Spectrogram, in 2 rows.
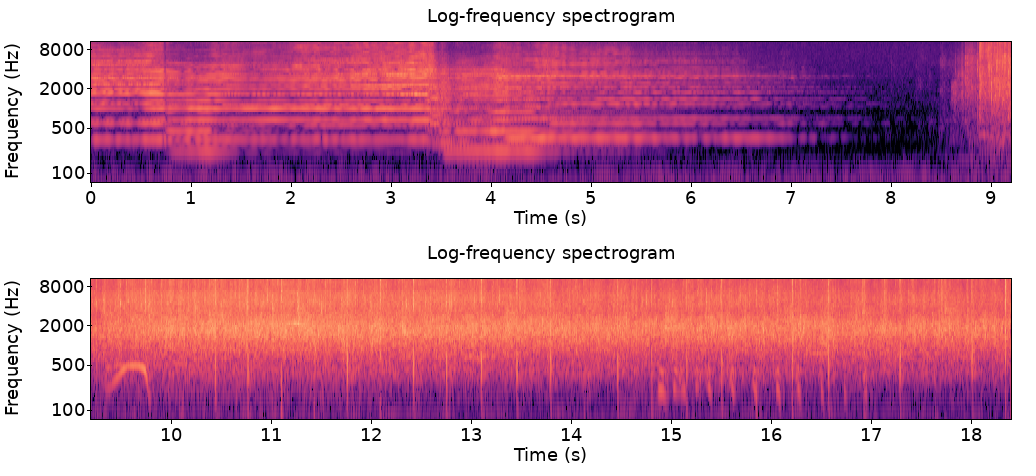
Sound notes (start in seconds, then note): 5.4 placid violin music fades; 9.0 audience applauds; 11.2 applauds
